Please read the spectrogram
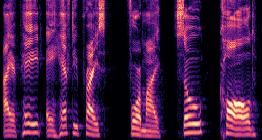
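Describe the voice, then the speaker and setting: A man's voice: mid-range voice, animated, extremely slow, warm tone, clean tone. A man, hosting a podcast, who reads an article aloud and breaks in with drawling, sarcastic commentary. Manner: drawling, sarcastic, stretches words for emphasis. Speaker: podcast host.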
